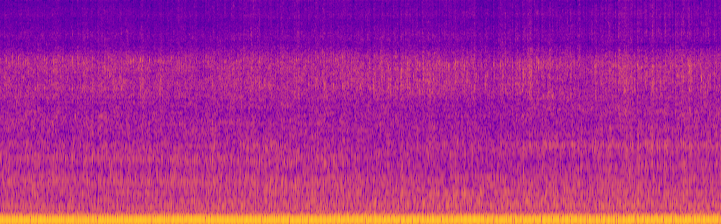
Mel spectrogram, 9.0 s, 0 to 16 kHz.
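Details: Ford 351 Cleveland V8 running for the first time on a homemade run stand: loud, steady low rumble with even firing beat, no misses or knocks.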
